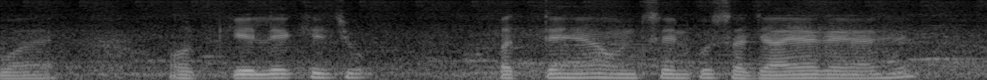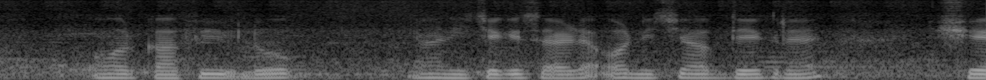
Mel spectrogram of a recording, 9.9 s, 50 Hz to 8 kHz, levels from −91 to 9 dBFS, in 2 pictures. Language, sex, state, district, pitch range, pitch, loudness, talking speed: Hindi, male, Maharashtra, Chandrapur, 135-145 Hz, 140 Hz, -37 LUFS, 170 wpm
